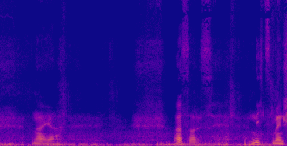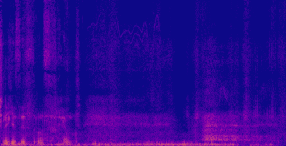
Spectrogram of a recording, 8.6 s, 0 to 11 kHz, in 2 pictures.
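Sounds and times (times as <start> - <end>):
heavy rough panting: 0.0 - 0.4, 1.0 - 2.6, 5.5 - 8.5
speech: 0.5 - 1.1, 2.6 - 5.9.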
